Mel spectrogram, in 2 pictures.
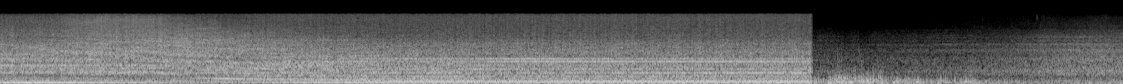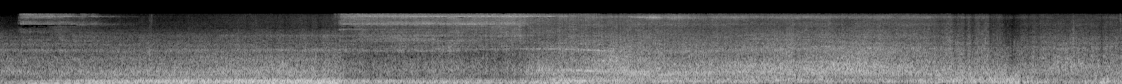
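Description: Class 68 diesel-electric locomotive's Caterpillar V16 engine running close by as it passes, with a steady low drone and several steady higher tones. About eight seconds in this cuts off suddenly; a second train then approaches and runs through the station, with rising wheel and rail noise and a thin high squeal.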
